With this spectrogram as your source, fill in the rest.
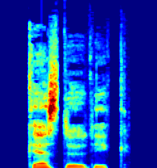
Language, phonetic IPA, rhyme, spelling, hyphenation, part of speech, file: Hungarian, [ˈkɛzdøːdik], -øːdik, kezdődik, kez‧dő‧dik, verb, Hu-kezdődik.ogg
- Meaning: to begin, to commence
